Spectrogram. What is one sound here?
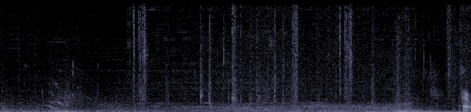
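Quick footsteps patter on grass and dirt as a figure runs.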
